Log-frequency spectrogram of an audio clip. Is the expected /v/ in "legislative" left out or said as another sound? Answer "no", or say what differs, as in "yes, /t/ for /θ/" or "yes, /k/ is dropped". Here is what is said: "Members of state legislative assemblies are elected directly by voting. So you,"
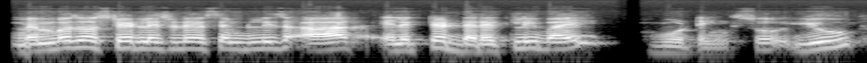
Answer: yes, /v/ is dropped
